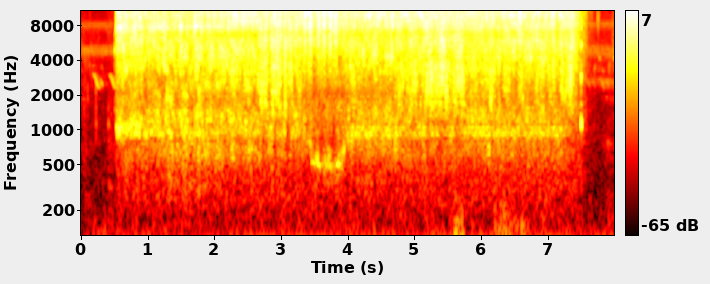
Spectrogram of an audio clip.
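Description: Running water from a riverside rinse of a freshly gutted fish, a steady splashing stream that starts abruptly, holds constant and loud for about seven seconds, then cuts off.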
